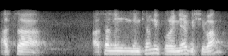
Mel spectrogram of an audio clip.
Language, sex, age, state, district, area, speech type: Bodo, male, 45-60, Assam, Chirang, rural, conversation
